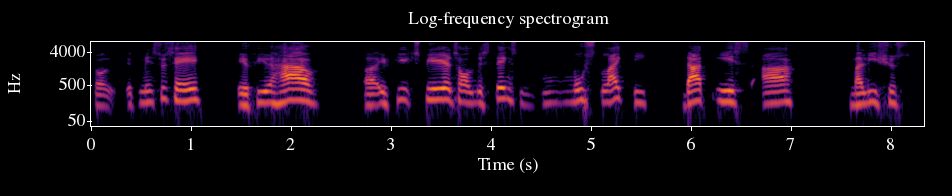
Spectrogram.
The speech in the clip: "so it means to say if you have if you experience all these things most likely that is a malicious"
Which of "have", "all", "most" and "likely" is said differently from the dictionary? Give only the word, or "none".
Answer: none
